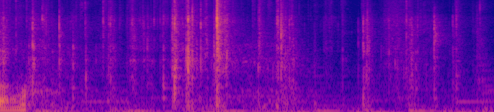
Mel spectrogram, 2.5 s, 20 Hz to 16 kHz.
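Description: The foil wrapper of a 1993-94 Topps basketball card pack crinkles as it is torn and pulled open by hand, with a few sharp crackles in the first second or so.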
